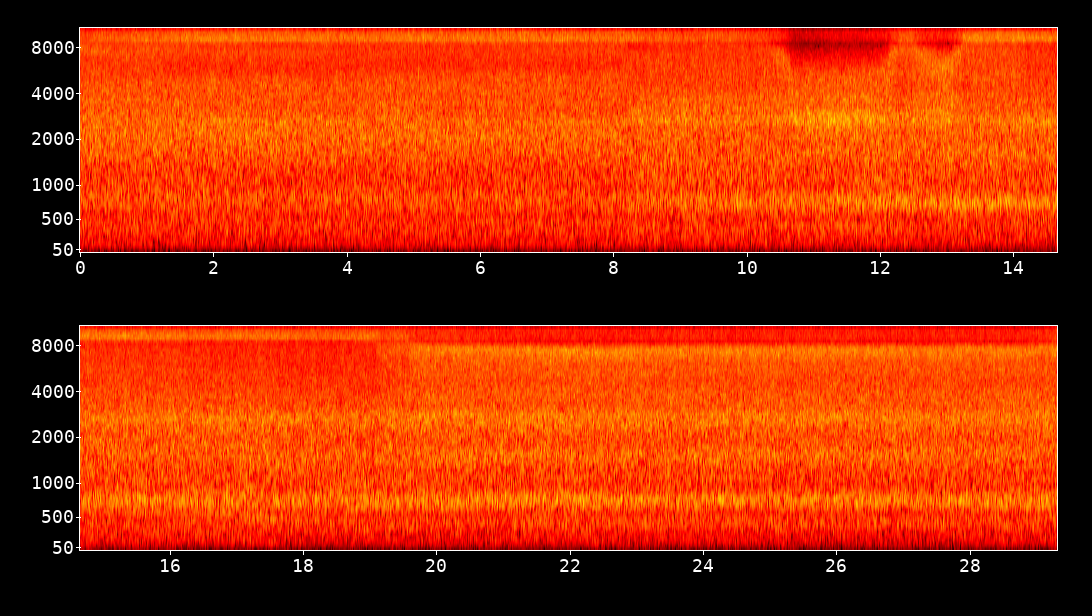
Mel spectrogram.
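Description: Heavy rain falling steadily: a dense, even hiss of a downpour that holds at the same level throughout.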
